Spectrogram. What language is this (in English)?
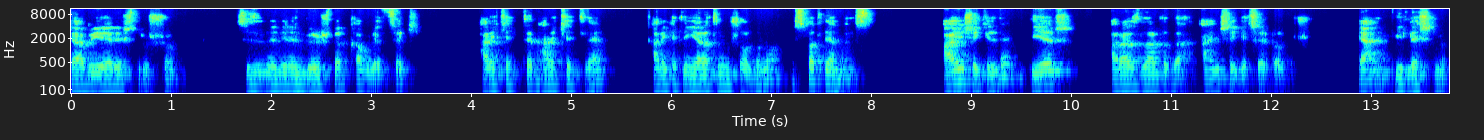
Turkish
